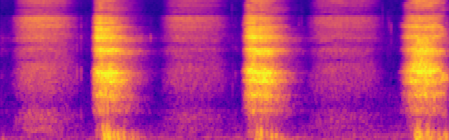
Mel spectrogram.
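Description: Forceful yogic pranayama breathing during a heart-opening practice: three sharp, loud exhalations or inhalations alternate with softer, longer breaths in an even rhythm, close and with no talking.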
